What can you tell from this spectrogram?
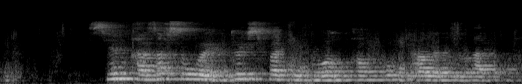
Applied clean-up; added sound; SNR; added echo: neural separator model SepFormer DNS4.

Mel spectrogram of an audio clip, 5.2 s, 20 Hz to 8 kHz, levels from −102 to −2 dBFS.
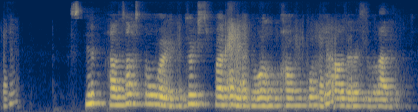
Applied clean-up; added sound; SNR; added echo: neural mask model DeepFilterNet 3.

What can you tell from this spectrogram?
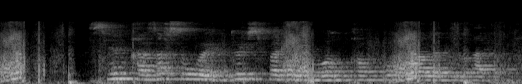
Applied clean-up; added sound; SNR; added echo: none; Zipper (clothing); 3 dB; reverberation time 1.0 s.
